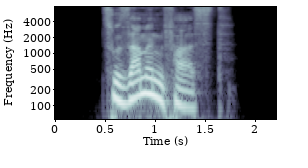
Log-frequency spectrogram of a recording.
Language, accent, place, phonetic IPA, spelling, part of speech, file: German, Germany, Berlin, [t͡suˈzamənˌfast], zusammenfasst, verb, De-zusammenfasst.ogg
- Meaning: inflection of zusammenfassen: 1. second/third-person singular dependent present 2. second-person plural dependent present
